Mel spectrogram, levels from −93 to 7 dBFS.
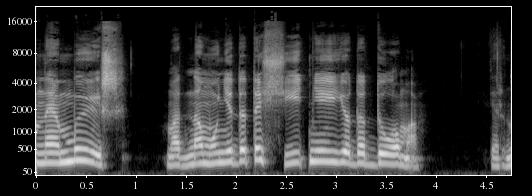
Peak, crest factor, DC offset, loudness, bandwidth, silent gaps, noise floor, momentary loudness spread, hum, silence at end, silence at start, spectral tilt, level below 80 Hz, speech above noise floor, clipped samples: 0 dBFS; 14 dB; under 0.1%; -14 LUFS; 16.5 kHz; none; -72 dBFS; 10 LU; none; 0 s; 0 s; -4 dB/octave; -66 dBFS; 58 dB; under 0.1%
